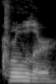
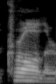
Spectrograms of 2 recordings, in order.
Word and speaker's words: Crawler: I kind of picked up, oh, he's technicality, he's not the crueler, he's the crawler, right?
